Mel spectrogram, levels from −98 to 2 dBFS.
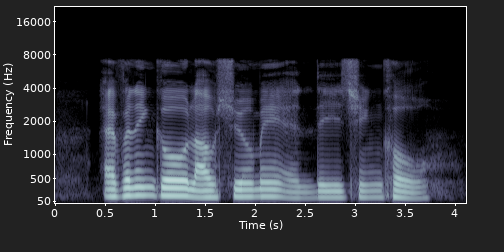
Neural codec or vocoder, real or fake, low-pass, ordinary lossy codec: none; real; 7.2 kHz; none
